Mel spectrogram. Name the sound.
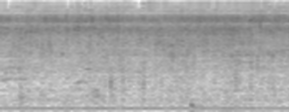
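sausage frying in a pan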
